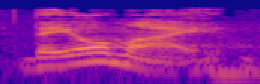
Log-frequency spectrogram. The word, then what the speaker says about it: deomai: The third word that is used for prayer is deomai, D-E-O-M-A-I. D-E-O-M-A-I is the English way to write it out phonetically.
